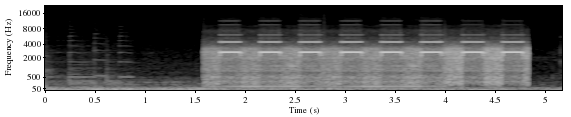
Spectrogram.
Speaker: eight short bits error with the display memory mostly a few video card causes this error so it's need to replace the video card to fix this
